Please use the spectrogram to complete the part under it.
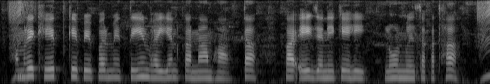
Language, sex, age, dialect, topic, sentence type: Bhojpuri, female, 18-24, Western, banking, question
